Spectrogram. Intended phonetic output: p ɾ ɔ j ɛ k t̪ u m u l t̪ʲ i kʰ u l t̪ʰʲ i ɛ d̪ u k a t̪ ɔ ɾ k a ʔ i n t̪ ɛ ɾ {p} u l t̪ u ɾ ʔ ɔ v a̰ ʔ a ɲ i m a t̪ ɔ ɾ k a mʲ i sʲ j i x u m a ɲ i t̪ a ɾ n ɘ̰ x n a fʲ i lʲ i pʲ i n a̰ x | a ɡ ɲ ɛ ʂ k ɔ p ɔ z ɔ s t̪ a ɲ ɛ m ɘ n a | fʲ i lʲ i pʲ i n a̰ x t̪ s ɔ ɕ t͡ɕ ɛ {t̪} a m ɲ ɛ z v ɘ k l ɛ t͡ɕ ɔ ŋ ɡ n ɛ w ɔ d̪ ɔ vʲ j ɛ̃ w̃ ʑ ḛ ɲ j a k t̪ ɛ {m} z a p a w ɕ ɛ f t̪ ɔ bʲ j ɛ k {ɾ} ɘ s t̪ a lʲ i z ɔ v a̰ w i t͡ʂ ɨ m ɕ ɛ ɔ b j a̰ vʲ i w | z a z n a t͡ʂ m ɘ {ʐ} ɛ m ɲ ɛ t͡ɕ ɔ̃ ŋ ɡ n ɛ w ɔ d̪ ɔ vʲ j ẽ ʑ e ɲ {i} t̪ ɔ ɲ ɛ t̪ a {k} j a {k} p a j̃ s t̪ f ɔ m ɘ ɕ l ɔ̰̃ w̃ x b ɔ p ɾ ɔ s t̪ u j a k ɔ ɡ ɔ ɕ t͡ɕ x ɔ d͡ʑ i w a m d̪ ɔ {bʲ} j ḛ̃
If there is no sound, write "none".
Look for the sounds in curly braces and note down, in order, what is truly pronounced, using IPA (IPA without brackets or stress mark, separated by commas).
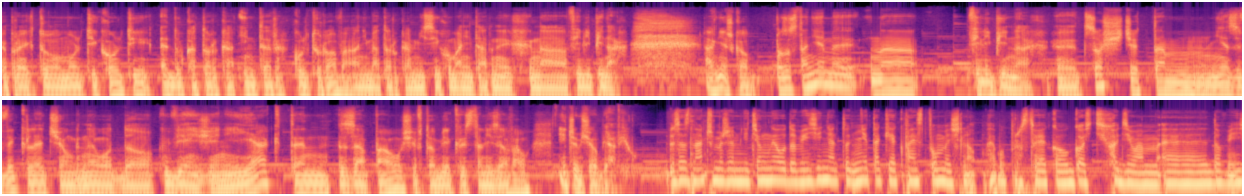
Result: k, t̪, n, ɾ, ʐ, a, k, k, vʲ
